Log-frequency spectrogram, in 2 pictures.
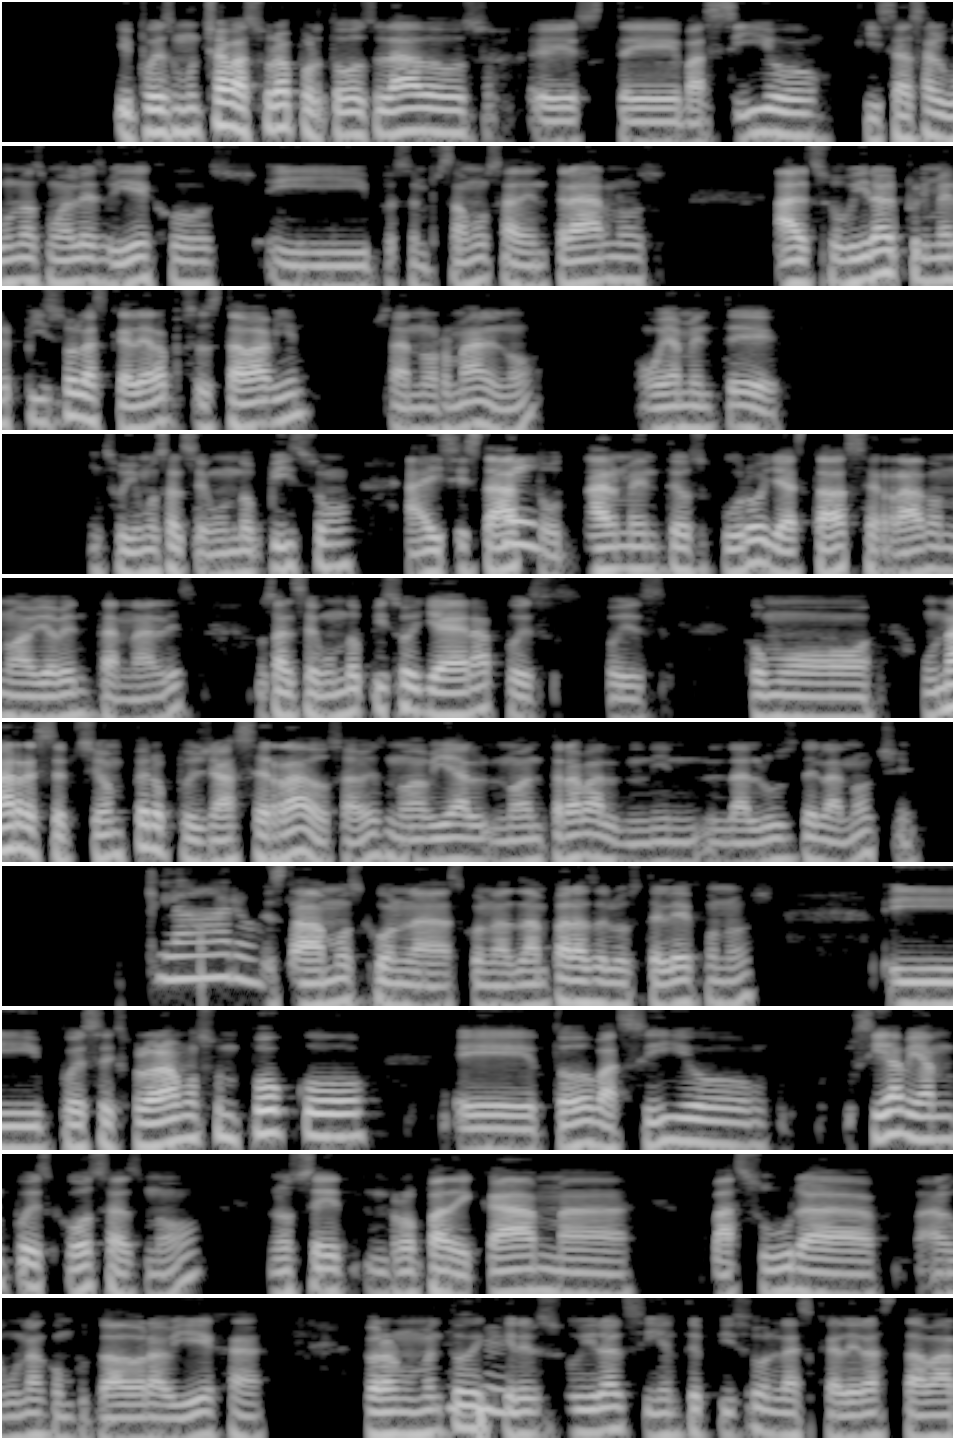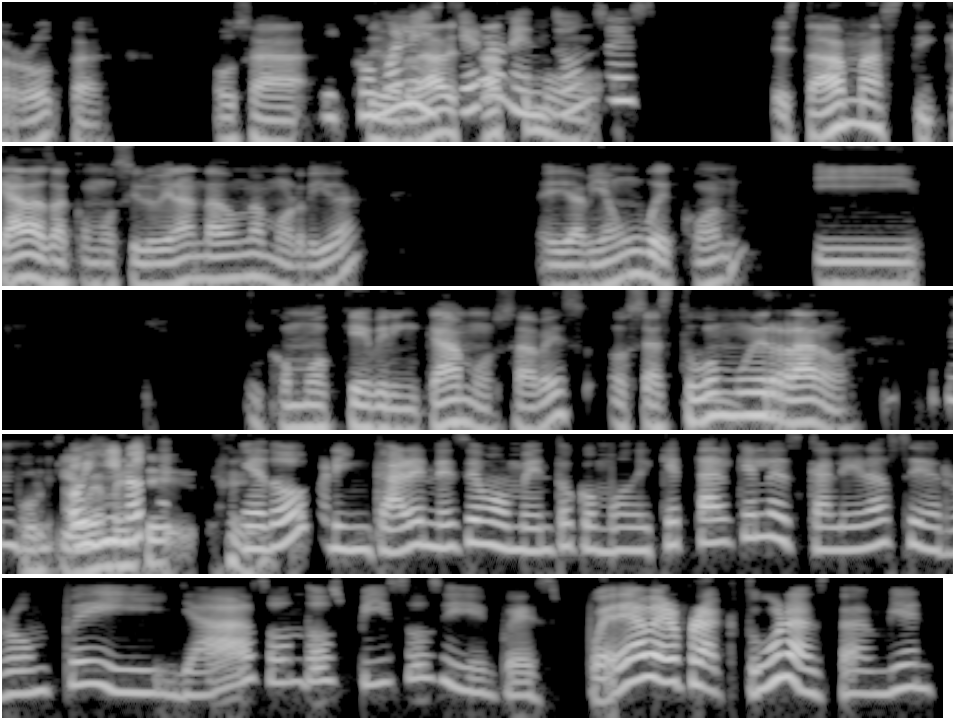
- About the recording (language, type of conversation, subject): Spanish, advice, ¿Cómo puedo manejar la ansiedad al explorar lugares nuevos?
- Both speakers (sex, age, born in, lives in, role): female, 35-39, Mexico, Germany, advisor; male, 20-24, Mexico, Mexico, user
- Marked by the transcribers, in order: other background noise; tapping; unintelligible speech; chuckle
